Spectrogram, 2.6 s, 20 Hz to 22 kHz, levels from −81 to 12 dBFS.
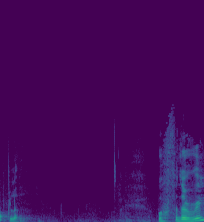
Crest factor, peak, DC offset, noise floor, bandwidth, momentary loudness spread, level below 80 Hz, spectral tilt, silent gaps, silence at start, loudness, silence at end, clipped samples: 20 dB; -12 dBFS; under 0.1%; -65 dBFS; 11.5 kHz; 28 LU; -66 dBFS; -6 dB/octave; none; 0 s; -32 LUFS; 0 s; under 0.1%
